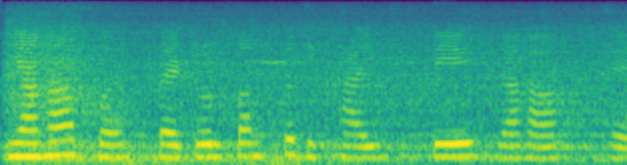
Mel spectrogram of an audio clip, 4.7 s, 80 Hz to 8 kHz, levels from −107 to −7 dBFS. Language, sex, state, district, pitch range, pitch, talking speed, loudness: Hindi, female, Madhya Pradesh, Dhar, 210-235 Hz, 220 Hz, 100 wpm, -15 LUFS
